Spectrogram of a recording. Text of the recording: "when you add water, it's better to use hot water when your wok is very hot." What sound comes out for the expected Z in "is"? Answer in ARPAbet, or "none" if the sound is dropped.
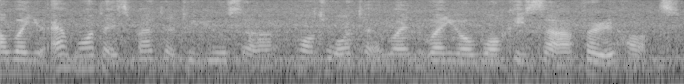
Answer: S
